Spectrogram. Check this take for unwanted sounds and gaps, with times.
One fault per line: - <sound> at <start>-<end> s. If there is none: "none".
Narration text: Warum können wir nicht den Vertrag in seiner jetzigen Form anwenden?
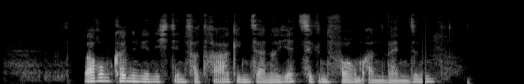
- dropout at 4.2-4.3 s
